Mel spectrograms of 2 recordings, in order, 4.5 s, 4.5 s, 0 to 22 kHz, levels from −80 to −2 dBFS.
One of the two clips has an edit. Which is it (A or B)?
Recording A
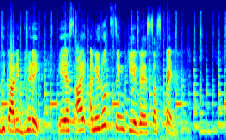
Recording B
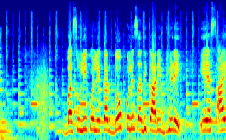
B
